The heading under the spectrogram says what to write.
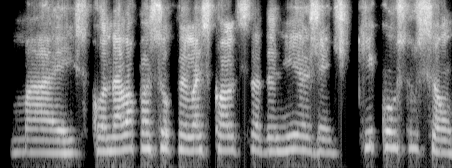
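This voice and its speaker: A woman's fairly high voice with ordinary pitch variation, at a fairly slow pace. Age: 60s. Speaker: course facilitator. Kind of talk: casual chat.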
